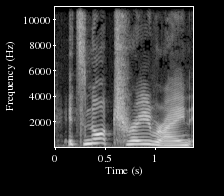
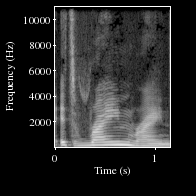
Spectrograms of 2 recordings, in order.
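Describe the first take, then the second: First: "not" stretched slow and high, denying; stress on not. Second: First "rain" leaned on, slow and falling; stress on rain. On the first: Girl insists to Mum, stressing not. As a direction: hit "not" hard in "It's not tree rain". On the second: Girl corrects Mum, slow stress on rain. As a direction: say "rain rain" slowly, first "rain" punched. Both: Acted.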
